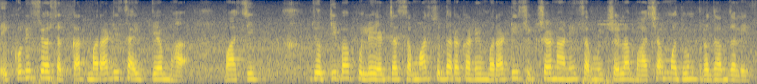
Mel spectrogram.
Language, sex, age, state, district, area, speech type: Marathi, female, 45-60, Maharashtra, Mumbai Suburban, urban, spontaneous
